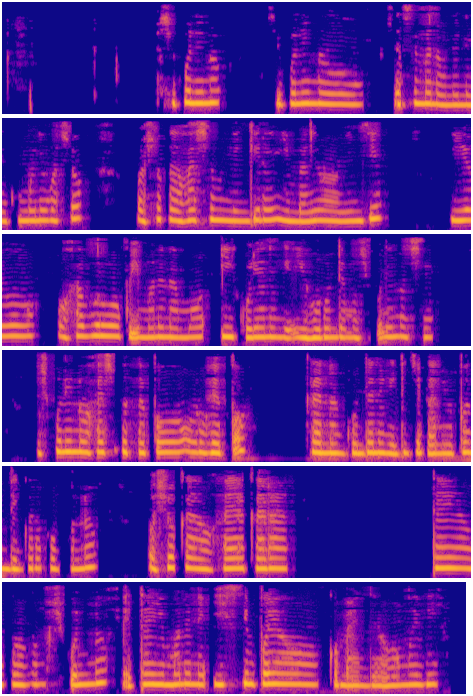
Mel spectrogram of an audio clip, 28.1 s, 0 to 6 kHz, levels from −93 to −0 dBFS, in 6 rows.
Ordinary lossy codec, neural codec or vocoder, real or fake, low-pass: AAC, 24 kbps; none; real; 5.4 kHz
